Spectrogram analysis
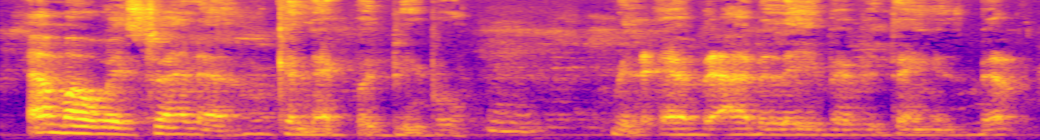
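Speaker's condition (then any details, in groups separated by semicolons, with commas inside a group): ALS; onset left foot drop, then left leg weakness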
